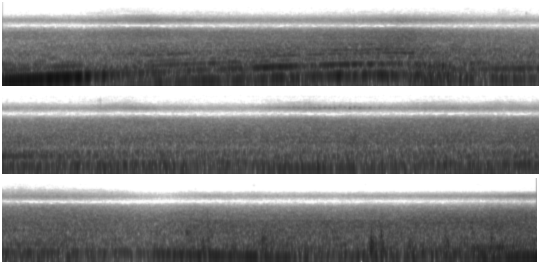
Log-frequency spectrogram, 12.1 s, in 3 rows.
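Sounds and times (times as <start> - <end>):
car engine accelerating: 0.0 - 5.4
road noise: 0.0 - 12.0.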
